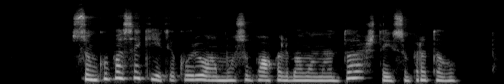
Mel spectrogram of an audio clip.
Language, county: Lithuanian, Vilnius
